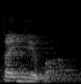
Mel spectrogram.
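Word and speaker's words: طيبة: When we stop, we pronounce tayyiba.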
